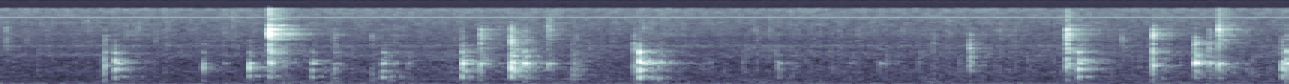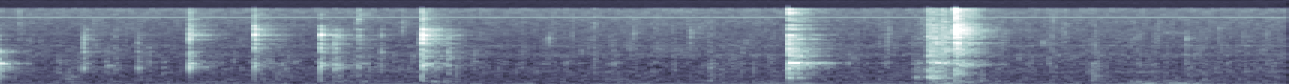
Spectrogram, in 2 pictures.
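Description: A metal bowl knocking and clinking against a cooking pan as cooked rice is tipped and tapped out of it into the dal: a run of irregular sharp clinks, two of the loudest near the end.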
